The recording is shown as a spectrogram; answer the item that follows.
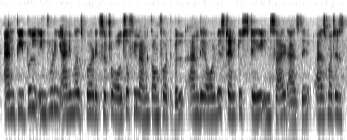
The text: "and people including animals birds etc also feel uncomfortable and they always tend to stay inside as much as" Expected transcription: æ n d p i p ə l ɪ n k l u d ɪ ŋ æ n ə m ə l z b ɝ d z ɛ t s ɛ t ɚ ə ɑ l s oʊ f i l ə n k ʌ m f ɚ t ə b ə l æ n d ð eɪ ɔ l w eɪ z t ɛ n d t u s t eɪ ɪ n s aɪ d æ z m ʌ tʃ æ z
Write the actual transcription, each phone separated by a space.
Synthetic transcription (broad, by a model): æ n d p i p ə l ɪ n k l u d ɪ ŋ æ n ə m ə l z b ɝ d ɛ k s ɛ t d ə ɑ l s oʊ f i l ə n k ʌ m f ɚ t ə b ə l æ n d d eɪ ɔ l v eɪ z t ɛ n d t u s t eɪ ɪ n s aɪ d æ z m ʌ tʃ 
